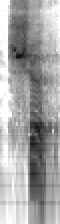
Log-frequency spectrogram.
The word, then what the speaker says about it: should: Cara bacanya L itu dihilangkan sehingga bunyinya menjadi should.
